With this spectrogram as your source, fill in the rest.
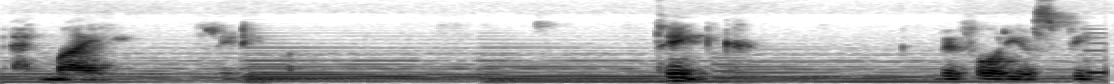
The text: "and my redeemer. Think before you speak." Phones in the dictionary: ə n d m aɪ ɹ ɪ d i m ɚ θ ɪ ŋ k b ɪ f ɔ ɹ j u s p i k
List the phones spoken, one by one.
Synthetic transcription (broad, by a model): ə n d m aɪ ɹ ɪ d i ɔ t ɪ ŋ k b ɪ f ɔ ɹ j u s p i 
